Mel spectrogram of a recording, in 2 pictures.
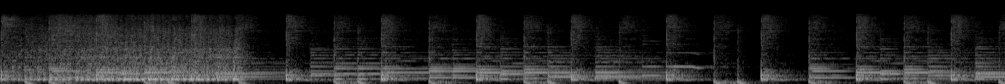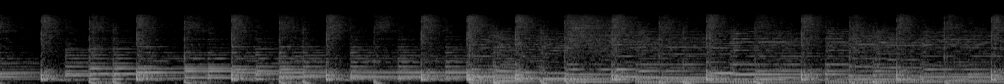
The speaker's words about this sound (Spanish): Y vamos a escuchar otra cancioncita, por supuesto.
